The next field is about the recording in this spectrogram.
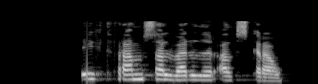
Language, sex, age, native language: Icelandic, female, 7, Icelandic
